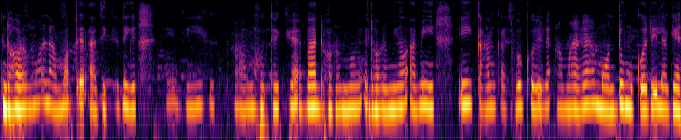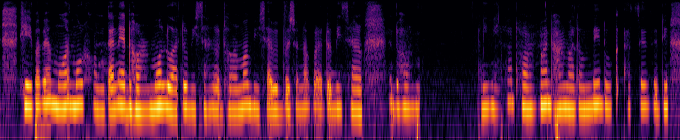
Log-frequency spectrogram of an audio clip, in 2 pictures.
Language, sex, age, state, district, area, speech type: Assamese, female, 18-30, Assam, Majuli, urban, spontaneous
